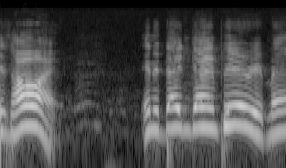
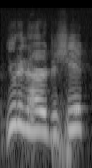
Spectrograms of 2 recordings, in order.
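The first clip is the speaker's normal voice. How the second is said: usual speaking voice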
